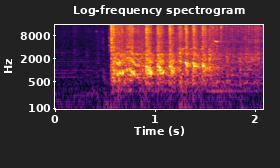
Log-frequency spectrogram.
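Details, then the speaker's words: 1998.5–2002 Dodge Cummins with VP44, just after installing a Fleece PowerFlo in-tank lift pump: starter cranks with rapid irregular chuffs that don't catch; air in injector lines, bled at injectors one and three. "all right so we are going to have to bleed them I'm probably gonna have to get a different branch than this open up the number one and three injectors usually ones just fine"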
